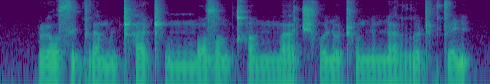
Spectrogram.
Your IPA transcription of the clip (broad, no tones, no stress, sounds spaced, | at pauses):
ɭ ɔ s e ɡ r a m ʊ ɳ ʈʰ a ʈʰ ʊ mː o zˤ o n qʰ a mː a t͡ʃʰ o ɳ o ʈʰ o n ɳ ʊ n ɳ a r o ɖʱ ɪ t e ɳ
